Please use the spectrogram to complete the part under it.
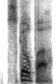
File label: "scopa", American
